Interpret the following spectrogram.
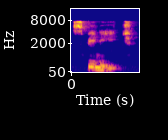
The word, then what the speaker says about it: spinach: Cái âm này âm A, tuy nhiên khi mình đọc thì mình đọc là thành âm Y các bạn ạ. Nó nghe tương tự như âm Y vậy đó.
